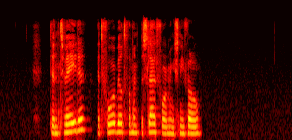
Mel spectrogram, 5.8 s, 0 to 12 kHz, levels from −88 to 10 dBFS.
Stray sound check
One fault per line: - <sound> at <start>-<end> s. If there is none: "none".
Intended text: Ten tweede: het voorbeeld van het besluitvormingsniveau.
none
